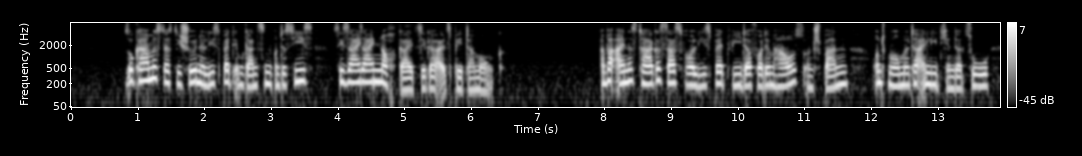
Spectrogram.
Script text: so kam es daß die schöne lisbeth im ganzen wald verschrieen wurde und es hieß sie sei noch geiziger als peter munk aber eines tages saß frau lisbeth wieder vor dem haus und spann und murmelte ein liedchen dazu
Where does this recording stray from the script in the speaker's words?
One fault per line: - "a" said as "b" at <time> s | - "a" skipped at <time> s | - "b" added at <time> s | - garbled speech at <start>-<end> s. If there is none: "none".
- "wald verschrieen wurde" skipped at 3.0 s
- "sei" added at 4.3 s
